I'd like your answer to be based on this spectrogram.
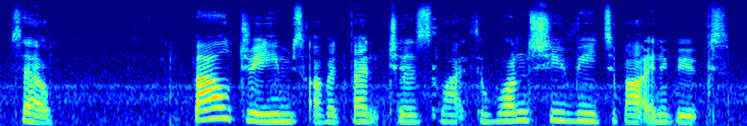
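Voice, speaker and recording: A woman with a croaky, hoarse throat, rambling chattily as she reviews her favourite books to camera. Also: medium pitch, steady tone, a little slow, sharp tone, a little hiss or hum, poor audio. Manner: rambling, chatty, lots of fillers and restarts. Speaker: book vlogger. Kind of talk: casual book review chat. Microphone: camera mic.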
